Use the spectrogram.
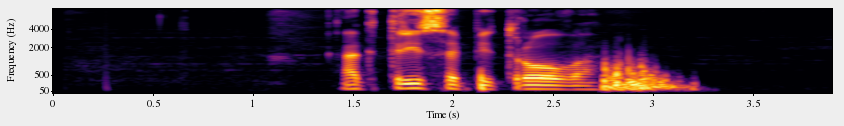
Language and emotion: Russian, neutral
